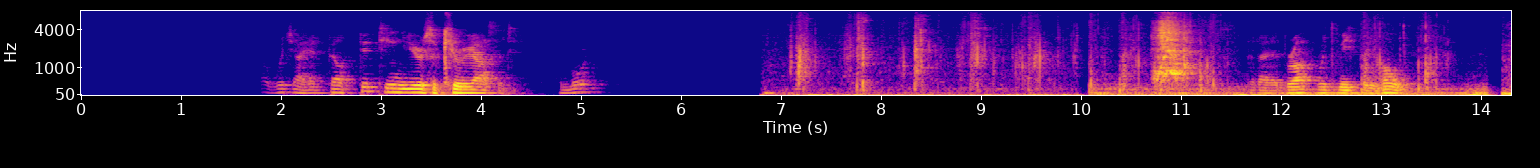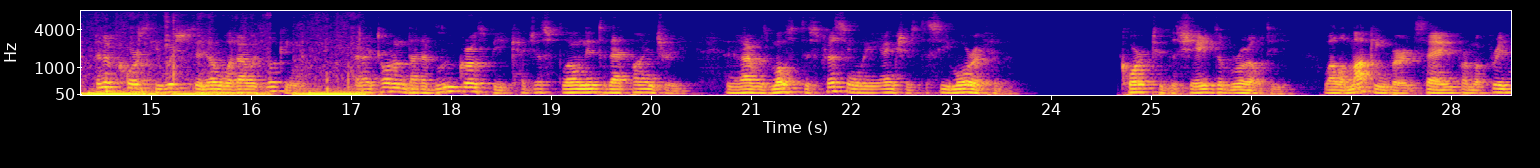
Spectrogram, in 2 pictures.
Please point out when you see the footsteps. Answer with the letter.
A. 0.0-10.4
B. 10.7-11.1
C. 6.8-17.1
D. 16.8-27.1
C.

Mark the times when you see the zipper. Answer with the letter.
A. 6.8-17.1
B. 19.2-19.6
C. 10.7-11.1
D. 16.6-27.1
C.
